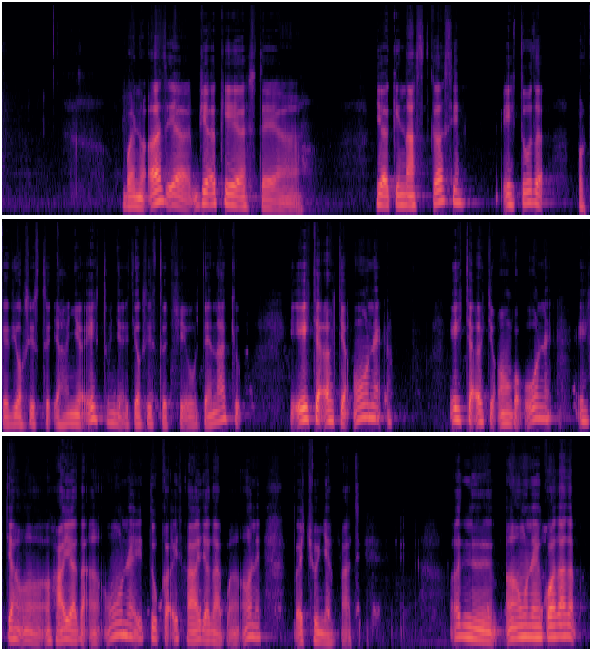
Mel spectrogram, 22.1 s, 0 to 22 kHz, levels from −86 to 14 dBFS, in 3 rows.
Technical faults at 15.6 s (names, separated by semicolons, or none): none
